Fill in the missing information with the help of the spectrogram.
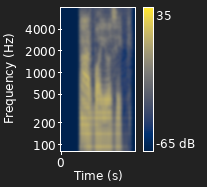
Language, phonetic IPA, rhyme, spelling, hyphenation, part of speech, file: Hungarian, [ˈpaːrbɒjozik], -ozik, párbajozik, pár‧ba‧jo‧zik, verb, Hu-párbajozik.ogg
- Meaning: to duel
